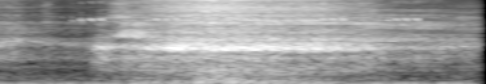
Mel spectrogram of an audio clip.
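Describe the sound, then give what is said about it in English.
A single slow breath swells gradually and fades again, soft and airy, with no talking over it. “Just breathe with me.”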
